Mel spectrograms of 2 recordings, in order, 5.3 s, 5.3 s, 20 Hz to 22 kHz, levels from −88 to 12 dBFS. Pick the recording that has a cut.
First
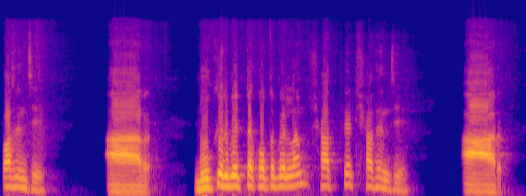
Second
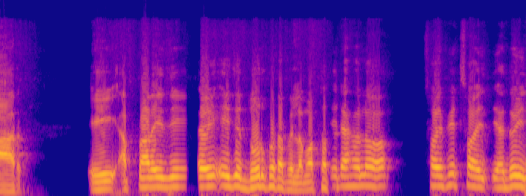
second; 2 cuts; at 1.8 s, 3.3 s

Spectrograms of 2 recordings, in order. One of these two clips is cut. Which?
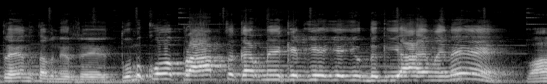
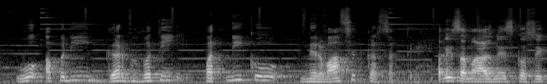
second; 3 cuts; at 1.9 s, 2.9 s, 4.4 s

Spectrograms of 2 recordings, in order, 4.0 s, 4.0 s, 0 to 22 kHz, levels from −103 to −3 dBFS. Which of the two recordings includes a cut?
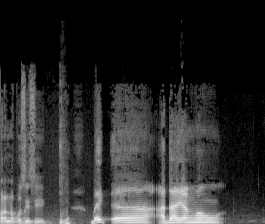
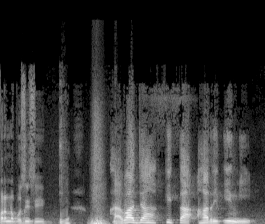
second; 1 cut; at 1.2 s

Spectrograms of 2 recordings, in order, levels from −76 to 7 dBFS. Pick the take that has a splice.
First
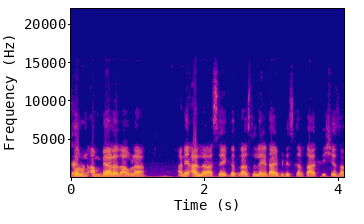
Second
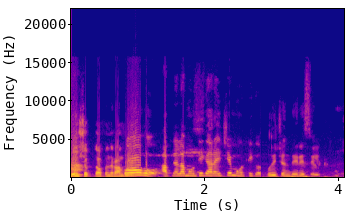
second; 1 cut; at 2.9 s

